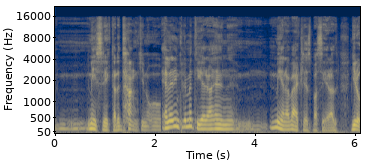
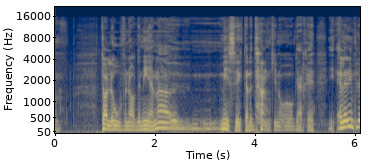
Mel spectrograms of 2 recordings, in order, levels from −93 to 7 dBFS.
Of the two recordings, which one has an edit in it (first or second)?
first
